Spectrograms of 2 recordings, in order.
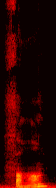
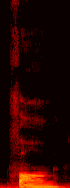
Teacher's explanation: just a low flat fong and a low rising fong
